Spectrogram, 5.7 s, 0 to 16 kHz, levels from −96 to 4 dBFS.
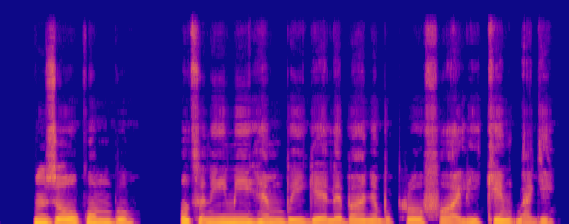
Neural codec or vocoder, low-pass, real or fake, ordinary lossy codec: none; 14.4 kHz; real; none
